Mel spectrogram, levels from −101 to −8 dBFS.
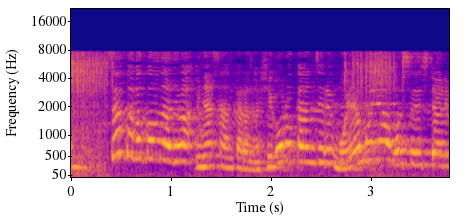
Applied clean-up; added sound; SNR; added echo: none; Bicycle; 18 dB; reverberation time 0.9 s.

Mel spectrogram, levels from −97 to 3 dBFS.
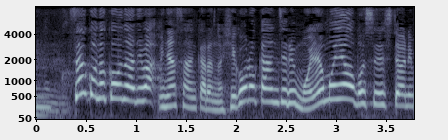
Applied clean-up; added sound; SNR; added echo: none; none; none; none.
